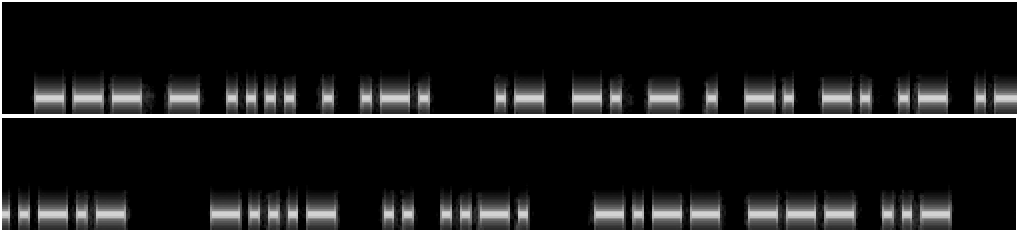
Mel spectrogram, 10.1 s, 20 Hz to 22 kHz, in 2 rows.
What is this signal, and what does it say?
Morse code, heard as a keyed tone, about 25 wpm, 600 Hz. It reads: OTHER ANTENNA. <BT> IF YOU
